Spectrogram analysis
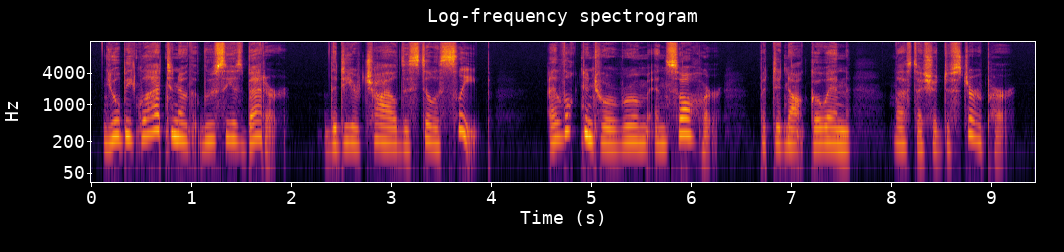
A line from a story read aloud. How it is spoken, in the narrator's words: She greeted us warmly and said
